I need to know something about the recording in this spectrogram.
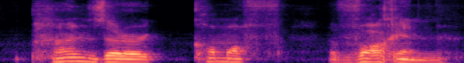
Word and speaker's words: Panzerkampfwagen: It's pronounced Panzerkampfwagen.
